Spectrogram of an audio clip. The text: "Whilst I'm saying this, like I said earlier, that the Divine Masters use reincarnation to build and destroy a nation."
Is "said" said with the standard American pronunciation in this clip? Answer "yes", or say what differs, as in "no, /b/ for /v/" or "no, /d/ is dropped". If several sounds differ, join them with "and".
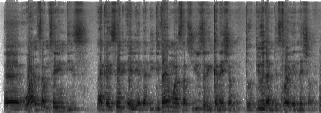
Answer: yes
